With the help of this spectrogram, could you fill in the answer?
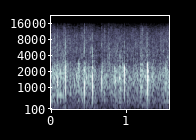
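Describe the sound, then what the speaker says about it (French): A brief burst of scattered clapping from a small audience at a judo club gala, individual claps distinct and moderately close, fairly light rather than a full ovation. "on peut les applaudir là tous les athlètes"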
